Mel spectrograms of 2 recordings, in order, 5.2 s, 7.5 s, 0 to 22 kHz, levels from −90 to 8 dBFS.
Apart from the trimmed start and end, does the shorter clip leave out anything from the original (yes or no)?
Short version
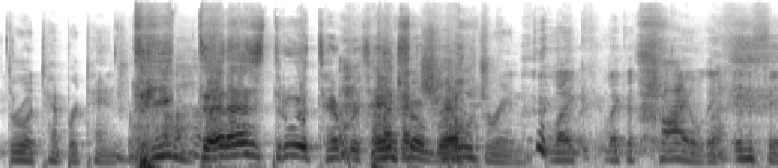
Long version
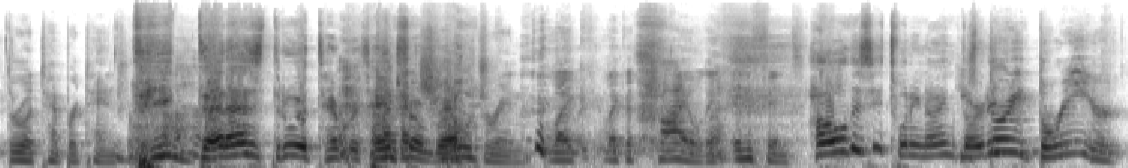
no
